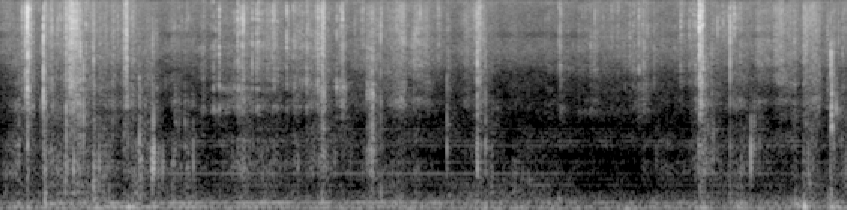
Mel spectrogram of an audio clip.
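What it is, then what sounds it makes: Dry soap shaved with a blade. A solid grey heart-shaped dry soap with teal chips is held in the hand while its edge is shaved with a small metal blade. The blade makes crisp, dry scraping and cutting sounds with sharp bright clicks, over a steady low hum.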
